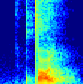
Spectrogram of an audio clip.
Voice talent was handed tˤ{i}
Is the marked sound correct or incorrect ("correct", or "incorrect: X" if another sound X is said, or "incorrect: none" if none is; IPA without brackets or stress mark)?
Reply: correct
